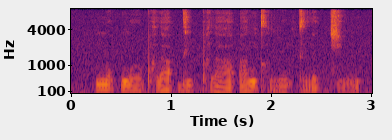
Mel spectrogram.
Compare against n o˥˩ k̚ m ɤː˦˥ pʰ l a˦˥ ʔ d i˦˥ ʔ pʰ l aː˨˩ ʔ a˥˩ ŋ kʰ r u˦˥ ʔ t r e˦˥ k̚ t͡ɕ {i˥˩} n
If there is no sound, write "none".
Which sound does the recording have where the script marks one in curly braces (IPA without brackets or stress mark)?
i˩˦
